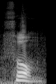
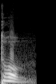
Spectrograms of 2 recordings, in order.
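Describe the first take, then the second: First: It begins with a soft th sound. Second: It begins with a hard t sound.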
